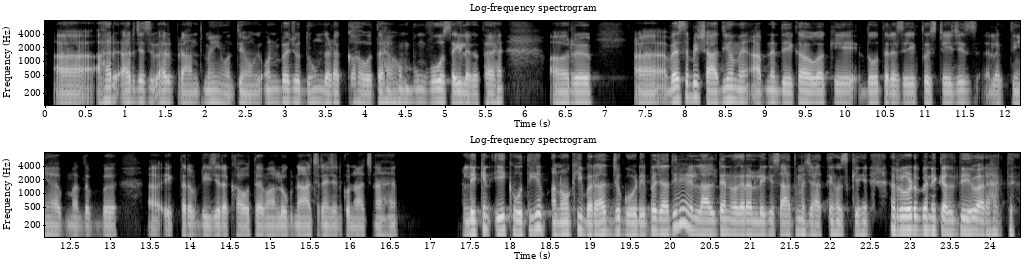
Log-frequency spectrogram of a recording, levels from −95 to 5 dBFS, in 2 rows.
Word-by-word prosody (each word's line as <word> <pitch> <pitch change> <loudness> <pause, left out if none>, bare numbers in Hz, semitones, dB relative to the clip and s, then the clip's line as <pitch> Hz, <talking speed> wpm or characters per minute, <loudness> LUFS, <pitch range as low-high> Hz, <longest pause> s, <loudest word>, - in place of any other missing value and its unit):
अ, 100 -1 -1
हर 130 +1 0
हर 120 +1 +1
जैसे 125 0 -4
हर 115 0 +1
प्रांत 105 +1 -5
में 110 0 -3
ही 115 - -4
होते 100 0 -7
होंगे, 100 0 -5
उन 120 +1 -6
पे 125 -1 +2
जो 120 - +1
धूम-धड़क्का 110 -2 -4
होता 105 0 -1
ह 110 - -3
म 120 +1 -7
वो 125 +1 +3
सही 110 -2 +2
लगता 100 0 -1
है। 120 - -3 0.6
और 110 0 -1 0.8
अ, 100 0 -1
वैसे 135 +5 +5
भी 165 +1 +1
शादियों 125 +1 +2
में 120 -1 -1
आपने 120 -1 -1
देखा 110 +1 0
होगा 110 0 +4
कि 110 -1 -3
2 110 +2 -1
तरह 105 -1 +1
से 105 +2 -3
एक 105 - -7
तो 115 - 0
स्टेजेज़ 110 +2 -4 0.2
लगती 100 +2 -7
हैं 100 -1 -3
मतलब 95 0 -5 0.4
अ, - - -3
एक - - -4
तरफ़ 100 0 -2
डीजे 100 0 -2
रखा 100 0 -3
होता 95 +1 -1
है, 95 - +1
वहाँ 95 0 -3
लोग 100 0 -3
नाच 100 0 -1
रहे 100 -1 -3
हैं - - -8
जिनको 100 0 -5
नाचना 95 0 -5
है। 100 +1 -7 0.9
लेकिन 130 +6 +3
एक 150 +1 +4
होती 130 +3 +2
है 180 - +6
अनोखी 115 +6 +1
बारात 115 +3 +5
जो - - +5
घोड़े 115 -2 +1
पे 145 - +7
जाती 135 +7 +4
नहीं 225 +2 +3
है 175 - +3
लालटेन 130 0 +3
वग़ैरह 125 0 +5
लेके 120 +1 0
साथ 115 -1 0
में 130 -2 -1
जाते 115 +1 -2
हैं 120 - -2
उसके, 115 +1 -2 0.4
रोड 155 +1 +8
पे 155 - +7
निकलती 145 -1 +3
है 140 - +5
बारात। 130 0 +1
115 Hz, 195 wpm, -22 LUFS, 100-125 Hz, 0.9 s, रोड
